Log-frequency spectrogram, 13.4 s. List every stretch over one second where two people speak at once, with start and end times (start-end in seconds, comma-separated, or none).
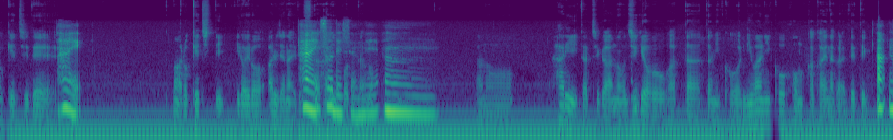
4.5-6.1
